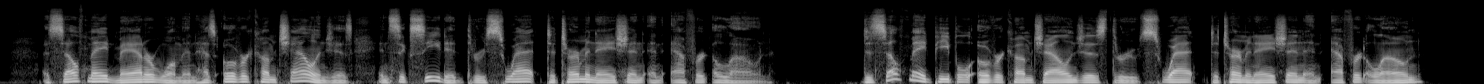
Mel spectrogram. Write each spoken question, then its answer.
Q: Do self-made people overcome challenges through sweat, determination, and effort alone?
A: Yes, self-made people overcome challenges through sweat, determination, and effort alone.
